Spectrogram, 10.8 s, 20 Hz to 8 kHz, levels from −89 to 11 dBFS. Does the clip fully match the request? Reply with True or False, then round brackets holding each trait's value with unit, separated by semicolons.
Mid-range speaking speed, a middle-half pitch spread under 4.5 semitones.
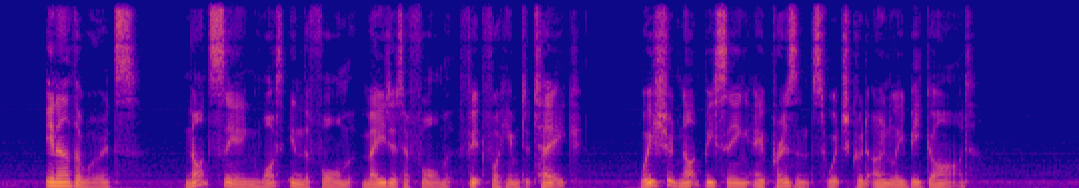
False (165 wpm; 4.8 semitones)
